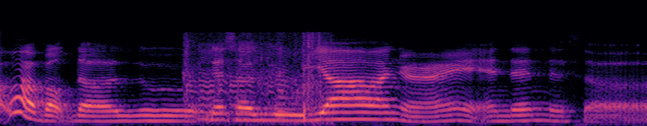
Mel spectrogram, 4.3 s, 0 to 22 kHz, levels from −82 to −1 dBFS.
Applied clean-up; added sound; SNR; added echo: none; Buzz; 9 dB; none.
